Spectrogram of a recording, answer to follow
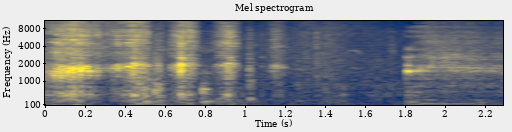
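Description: A man laughing in a few breathy bursts in the first second, then trailing off.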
